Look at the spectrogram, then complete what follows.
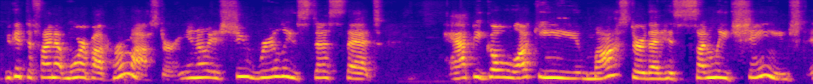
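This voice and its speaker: A woman with a somewhat high-pitched voice speaks as a fan panelist. She explains things informally and step by step, as recommendations to listeners. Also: a bit bright, low-quality recording.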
